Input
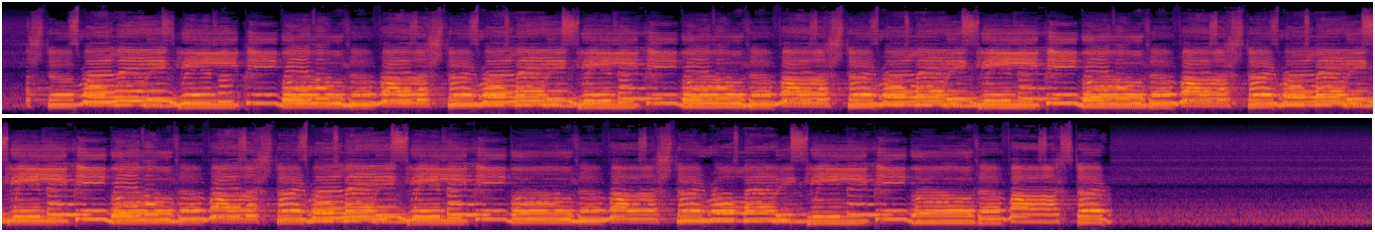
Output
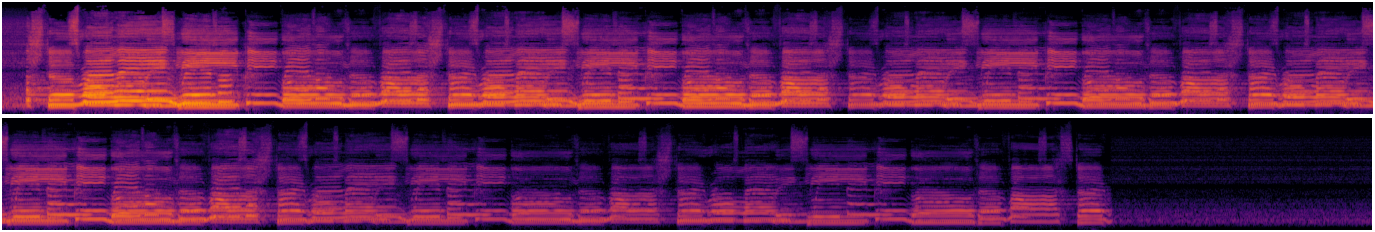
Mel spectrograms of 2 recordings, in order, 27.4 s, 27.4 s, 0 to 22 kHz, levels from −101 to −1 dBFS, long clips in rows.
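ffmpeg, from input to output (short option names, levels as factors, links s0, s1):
-af "volume=2.66,afade=t=out:st=1.96:d=0.73:silence=0.398107,afade=t=out:st=7.86:d=0.7:silence=0.251189,afade=t=in:st=8.56:d=0.39:silence=0.421697,afade=t=out:st=16.04:d=0.91:silence=0.398107"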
